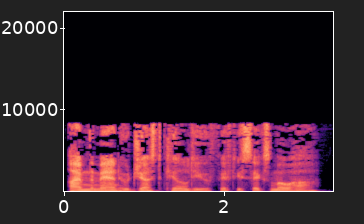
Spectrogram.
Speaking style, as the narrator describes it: he replied evenly

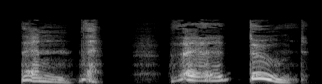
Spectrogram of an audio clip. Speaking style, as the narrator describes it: he rasped

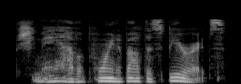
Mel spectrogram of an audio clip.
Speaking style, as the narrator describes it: Danielle whispered

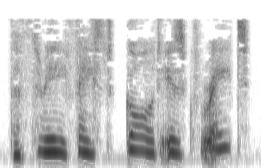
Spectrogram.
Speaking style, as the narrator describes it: she breathed

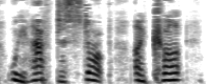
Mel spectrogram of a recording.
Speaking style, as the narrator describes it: he gasped

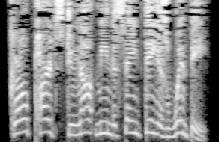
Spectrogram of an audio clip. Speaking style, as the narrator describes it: she yelled

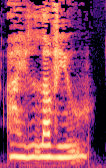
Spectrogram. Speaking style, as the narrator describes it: she said, her voice husky

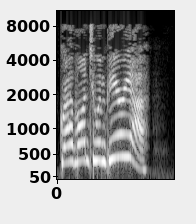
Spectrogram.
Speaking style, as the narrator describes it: Aurora shouts

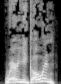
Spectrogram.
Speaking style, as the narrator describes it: Amber cried out

